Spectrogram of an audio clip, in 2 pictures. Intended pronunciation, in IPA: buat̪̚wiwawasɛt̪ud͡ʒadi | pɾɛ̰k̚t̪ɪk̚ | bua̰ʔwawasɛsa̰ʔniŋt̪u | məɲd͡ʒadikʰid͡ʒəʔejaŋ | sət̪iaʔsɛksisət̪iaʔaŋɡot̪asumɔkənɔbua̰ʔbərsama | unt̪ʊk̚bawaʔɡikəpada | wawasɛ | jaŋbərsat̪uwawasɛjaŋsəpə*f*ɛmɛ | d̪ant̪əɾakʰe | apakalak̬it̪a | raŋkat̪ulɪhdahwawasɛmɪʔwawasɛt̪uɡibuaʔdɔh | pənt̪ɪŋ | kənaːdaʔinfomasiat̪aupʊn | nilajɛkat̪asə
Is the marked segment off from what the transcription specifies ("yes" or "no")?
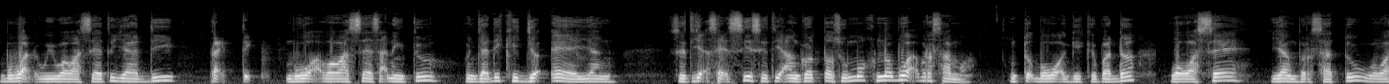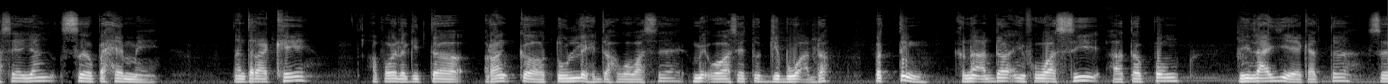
yes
